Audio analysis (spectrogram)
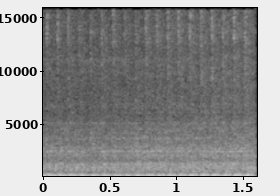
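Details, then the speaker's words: Rebuilt Honda 400EX single-cylinder quad after valve adjustment and new exhaust gaskets fixed an exhaust leak: smooth, even, quiet idle with no ticking and no exhaust puffing. "pretty quiet machine for 400 ex no ticking whatsoever listen to that engine sounds really good"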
